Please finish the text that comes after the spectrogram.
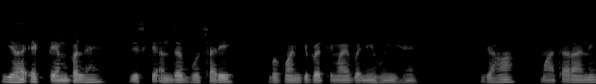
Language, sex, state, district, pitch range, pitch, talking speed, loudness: Hindi, male, Bihar, Gaya, 100-110 Hz, 105 Hz, 180 wpm, -40 LUFS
